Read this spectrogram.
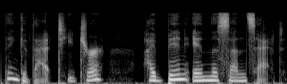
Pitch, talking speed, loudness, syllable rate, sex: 185 Hz, 190 wpm, -18 LUFS, 5.0 syllables/s, female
